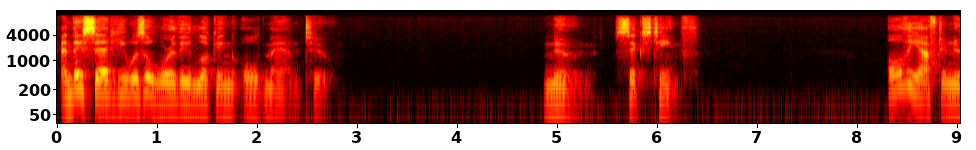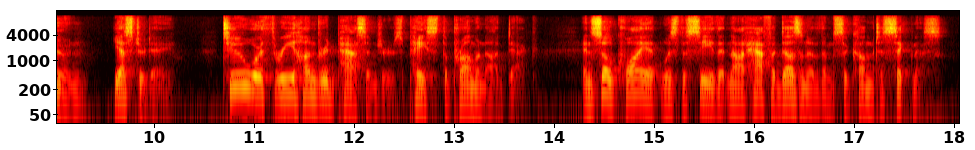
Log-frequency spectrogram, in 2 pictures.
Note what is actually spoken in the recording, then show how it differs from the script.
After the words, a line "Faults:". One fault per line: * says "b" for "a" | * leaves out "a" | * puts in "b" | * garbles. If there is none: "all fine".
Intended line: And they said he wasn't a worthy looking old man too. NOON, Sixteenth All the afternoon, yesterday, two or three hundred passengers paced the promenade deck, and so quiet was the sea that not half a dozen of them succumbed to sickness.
And they said he was a worthy looking old man too. NOON, Sixteenth All the afternoon, yesterday, two or three hundred passengers paced the promenade deck, and so quiet was the sea that not half a dozen of them succumbed to sickness.
Faults:
* says "was" for "wasn't"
